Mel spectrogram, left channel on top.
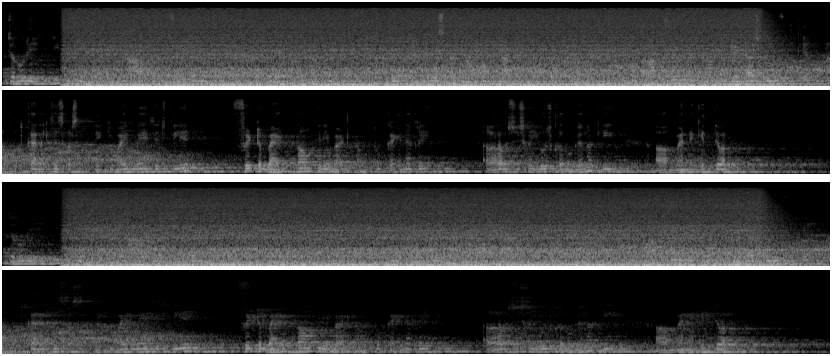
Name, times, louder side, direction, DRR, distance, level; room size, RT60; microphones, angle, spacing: voice 1, 0.0-3.6 3.9-5.1 5.5-5.8 6.4-10.2 10.6-12.6 13.1-14.4 14.8-15.5, left 1 dB, 60° left, 5 dB, 1.3 m, -34 dB
sound 1, 0.6-7.6, equal, 15° left, 2.5 m, -24 dB
sound 2, 3.7-9.9, left 1 dB, 45° left, 1.9 m, -41 dB
21.0 x 7.8 x 5.9 m, 2.8 s
head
